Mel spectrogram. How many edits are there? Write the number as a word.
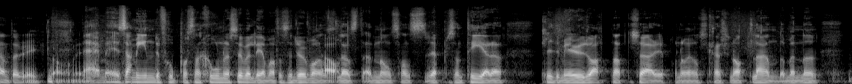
six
